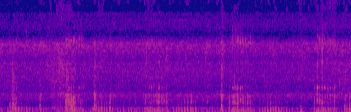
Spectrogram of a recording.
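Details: Continuous gentle purring from a cat, low and throbbing with an even rhythm, a few faint clicks and rustles over the top.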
